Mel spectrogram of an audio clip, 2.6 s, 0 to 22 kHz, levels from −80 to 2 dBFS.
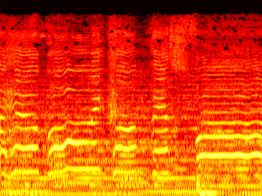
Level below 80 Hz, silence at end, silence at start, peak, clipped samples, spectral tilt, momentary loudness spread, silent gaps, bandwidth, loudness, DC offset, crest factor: -22 dBFS; 0 s; 0 s; 0 dBFS; under 0.1%; -4 dB/octave; 4 LU; none; 17 kHz; -11 LUFS; under 0.1%; 10 dB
